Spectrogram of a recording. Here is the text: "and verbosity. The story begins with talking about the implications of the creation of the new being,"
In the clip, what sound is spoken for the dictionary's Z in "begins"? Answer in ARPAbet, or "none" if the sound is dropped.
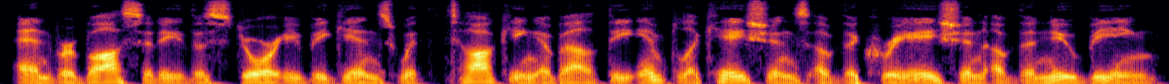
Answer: Z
